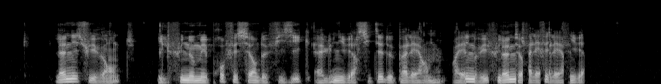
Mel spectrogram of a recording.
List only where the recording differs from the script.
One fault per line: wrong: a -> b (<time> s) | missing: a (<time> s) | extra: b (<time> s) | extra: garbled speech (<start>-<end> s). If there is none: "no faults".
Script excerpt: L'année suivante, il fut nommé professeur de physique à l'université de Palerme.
extra: garbled speech (4.5-5.8 s)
